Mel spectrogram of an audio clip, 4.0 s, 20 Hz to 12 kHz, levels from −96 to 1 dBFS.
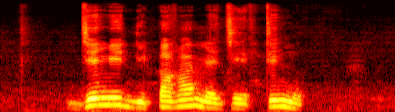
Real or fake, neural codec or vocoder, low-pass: fake; codec, 44.1 kHz, 3.4 kbps, Pupu-Codec; 10.8 kHz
